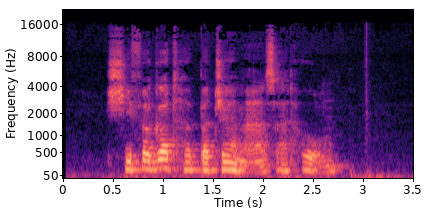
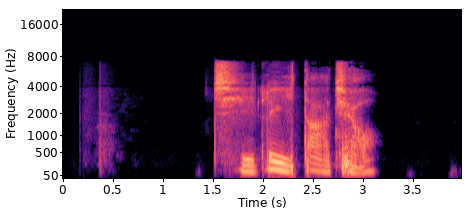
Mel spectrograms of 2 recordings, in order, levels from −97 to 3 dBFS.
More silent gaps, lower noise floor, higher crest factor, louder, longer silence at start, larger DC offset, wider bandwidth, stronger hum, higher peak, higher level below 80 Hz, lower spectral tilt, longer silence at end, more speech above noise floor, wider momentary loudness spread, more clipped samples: neither; second, -42 dBFS vs -87 dBFS; about the same, 18 dB vs 18 dB; second, -19 LUFS vs -15 LUFS; second, 0.45 s vs 1.5 s; neither; first, 16 kHz vs 7.6 kHz; neither; about the same, -2 dBFS vs -2 dBFS; about the same, -48 dBFS vs -44 dBFS; first, -5.5 dB/octave vs -4 dB/octave; second, 0.25 s vs 0.9 s; second, 23 dB vs 72 dB; first, 12 LU vs 6 LU; neither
